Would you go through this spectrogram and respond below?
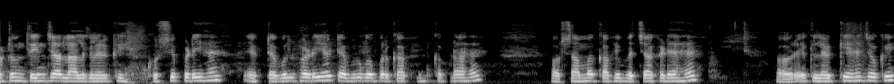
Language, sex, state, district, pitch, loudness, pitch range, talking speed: Marwari, male, Rajasthan, Churu, 155 Hz, -15 LUFS, 145-175 Hz, 200 wpm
